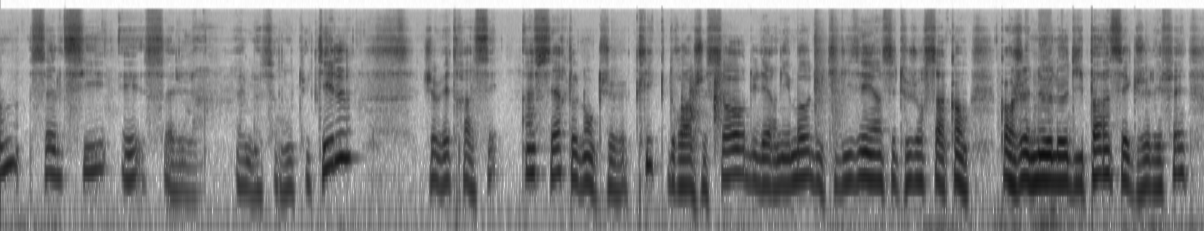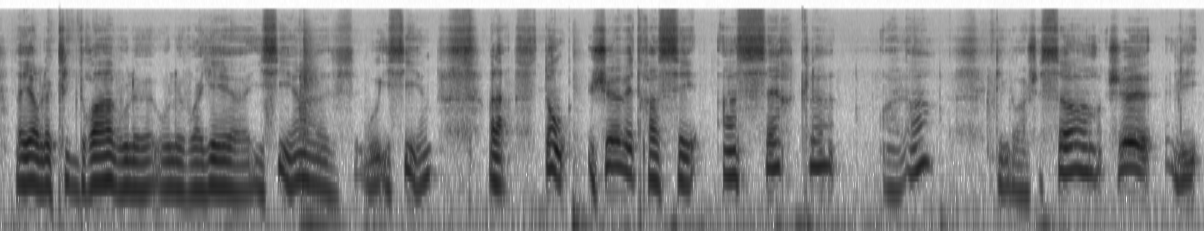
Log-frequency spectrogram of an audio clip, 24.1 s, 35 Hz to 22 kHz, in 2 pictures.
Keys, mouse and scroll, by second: 0.4 click, 2.0 click, 2.8-4.0 scroll up 2, 3.4 right click, 6.4 right click, 9.0 click, 20.5 click, 21.4 click, 22.1 right click.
